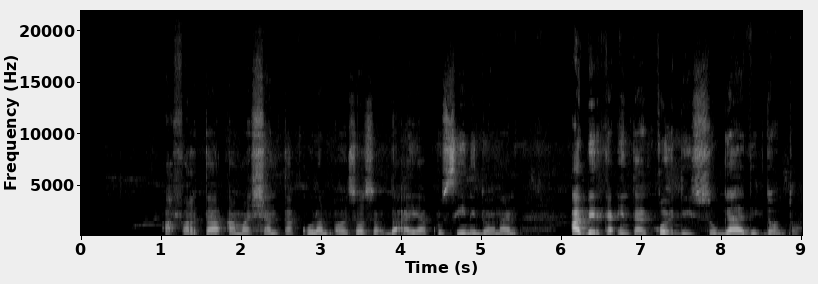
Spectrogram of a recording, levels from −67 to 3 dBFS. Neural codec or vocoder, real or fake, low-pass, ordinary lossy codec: none; real; none; none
